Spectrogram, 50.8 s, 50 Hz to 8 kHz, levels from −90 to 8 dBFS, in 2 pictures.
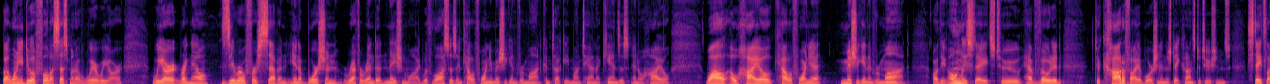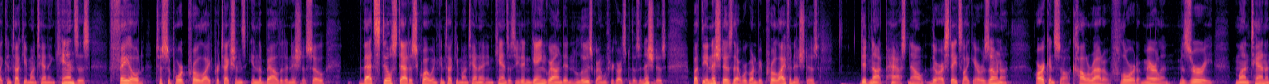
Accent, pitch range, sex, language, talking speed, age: American, 140-165 Hz, male, English, 135 wpm, 50-69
